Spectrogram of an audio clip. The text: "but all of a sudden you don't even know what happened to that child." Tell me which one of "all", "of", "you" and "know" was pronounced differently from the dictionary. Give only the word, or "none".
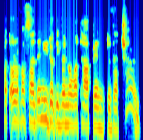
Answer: of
